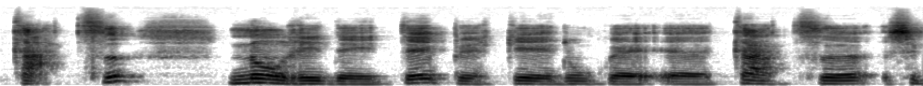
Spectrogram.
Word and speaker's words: Katz: occulta di debiti cazzo non ridete perché dunque cazzo si pronuncia così cup si scrive cat è un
